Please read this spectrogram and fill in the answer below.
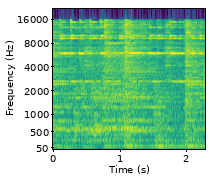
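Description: A temple aarti bell ringing steadily over devotional aarti music with a low, pulsing beat.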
